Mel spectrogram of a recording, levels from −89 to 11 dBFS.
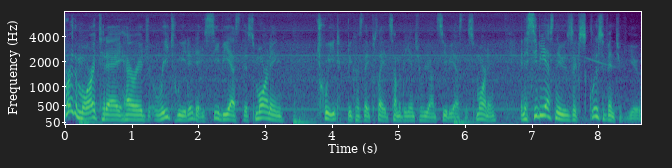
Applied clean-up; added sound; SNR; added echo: none; Domestic sounds, home sounds + Bass drum; 18 dB; none.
